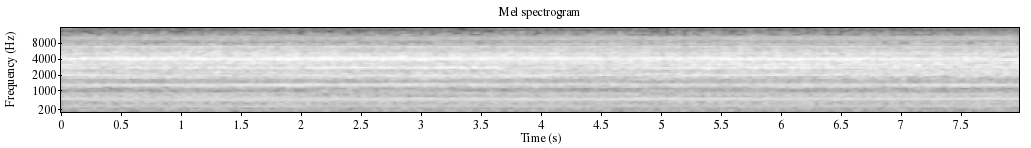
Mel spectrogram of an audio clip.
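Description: Loud, harsh, constant roar with a rough rattling edge and no change in speed; this compressor is running noisily and sounds faulty.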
